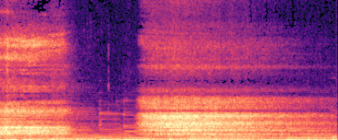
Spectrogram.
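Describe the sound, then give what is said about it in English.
Deep breathing in and out during a guided breathing exercise: a long airy breath, a brief lull, then another long breath, over soft low background music. “Let's breathe.”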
